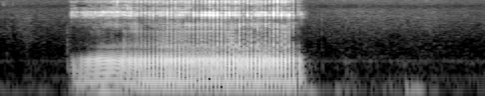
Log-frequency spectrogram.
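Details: Sleeping French Bulldog gives a single long, loud, rattling snore of nearly two seconds, deep and pulsing rapidly, with quieter breathing sounds afterwards.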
